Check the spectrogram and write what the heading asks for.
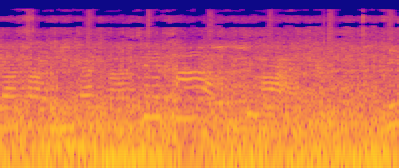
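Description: A girl talking in Thai over a steady low rumble that does not let up.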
